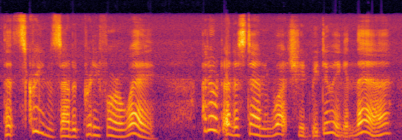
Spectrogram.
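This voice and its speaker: Man putting on a high, urgent female unicorn pony. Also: expressive, normal speed, gravelly, a little mellow, exaggerated voice, low-quality recording. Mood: frantic, worried. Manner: urgent, high-pitched exclaiming.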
